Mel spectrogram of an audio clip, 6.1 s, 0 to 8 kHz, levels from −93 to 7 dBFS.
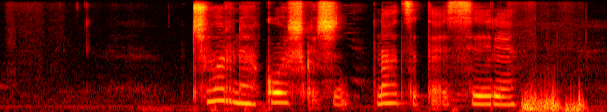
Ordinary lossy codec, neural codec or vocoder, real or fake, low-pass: none; none; real; none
